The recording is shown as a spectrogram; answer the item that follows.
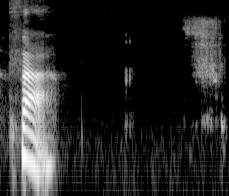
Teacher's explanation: Jadi ujung lidah bertemu dengan ujung gigi seri atas.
